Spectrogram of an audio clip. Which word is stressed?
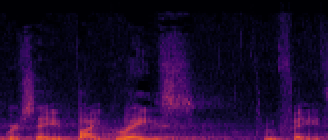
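grace. The word grace carries the main stress. "So we tend to put more emphasis again on God's initiative"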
